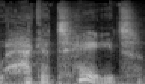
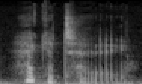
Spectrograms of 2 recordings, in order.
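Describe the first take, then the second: First: Hecate with a flat A first, ending "tate"; Wiccan pronunciation. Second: Hecate as HECK-a-tay, open ending; best-guess pronunciation. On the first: Host recalls Wiccan usage, Hecate said as HACK-a-tate. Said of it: "I am used to Hecate from the Wiccan religion". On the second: Host settles on best guess, Hecate said as HECK-a-tay. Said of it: "we're gonna go with my best guess". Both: Shown as a demonstration.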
